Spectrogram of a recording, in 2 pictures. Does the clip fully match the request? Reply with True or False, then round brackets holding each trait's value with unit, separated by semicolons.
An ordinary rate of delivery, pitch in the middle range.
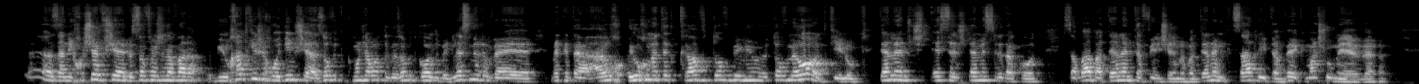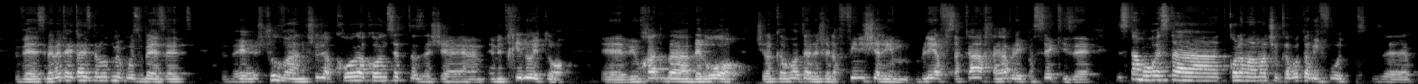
False (165 wpm; 155 Hz)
